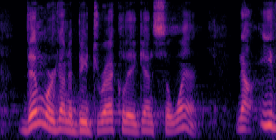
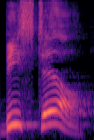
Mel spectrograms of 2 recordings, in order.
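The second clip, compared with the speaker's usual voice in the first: rebuking command; 5 semitones higher, 9 dB louder, much slower than usual. Acted. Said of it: "rebuked the wind and the waves and said".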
